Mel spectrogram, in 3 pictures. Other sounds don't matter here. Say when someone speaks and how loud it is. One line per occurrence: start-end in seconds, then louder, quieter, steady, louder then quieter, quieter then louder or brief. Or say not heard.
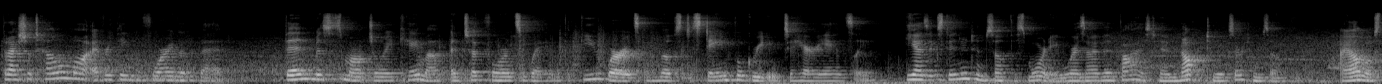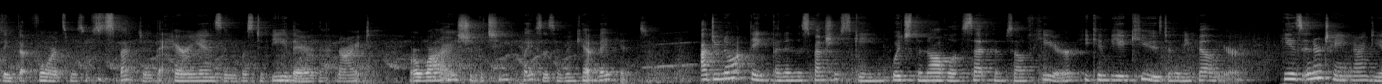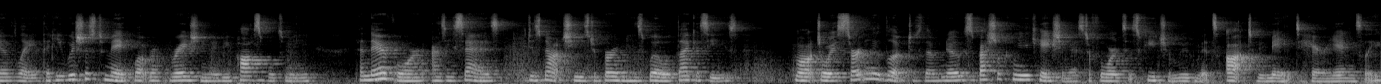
0.0-2.2 brief
2.9-41.4 steady.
